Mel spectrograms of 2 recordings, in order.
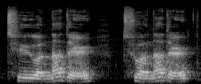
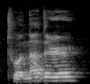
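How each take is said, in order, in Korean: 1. 강세는 to 단어에 있어요. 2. 강세는 another 단어에 있어요. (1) "전치사에는 강세 안 들어가요. to another 이렇게 하지 마시고" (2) "자연스럽게 ... 요놈의 발음 강세 넣으시고"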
